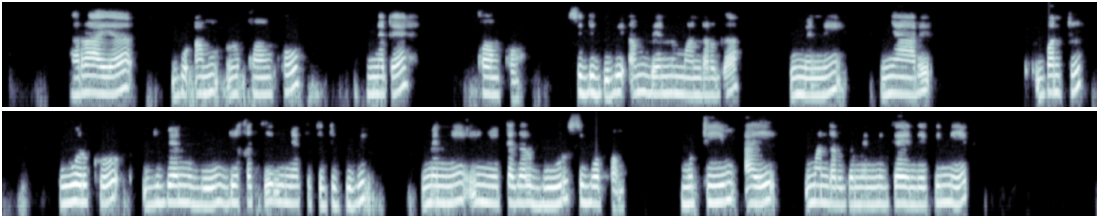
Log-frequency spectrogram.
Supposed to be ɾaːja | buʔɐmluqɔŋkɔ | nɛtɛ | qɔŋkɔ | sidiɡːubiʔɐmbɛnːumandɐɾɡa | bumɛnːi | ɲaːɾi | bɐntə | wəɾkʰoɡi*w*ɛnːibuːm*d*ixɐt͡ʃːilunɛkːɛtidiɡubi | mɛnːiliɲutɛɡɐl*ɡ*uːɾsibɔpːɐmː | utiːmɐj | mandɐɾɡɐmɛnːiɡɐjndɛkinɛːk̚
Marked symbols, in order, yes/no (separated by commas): no, yes, no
